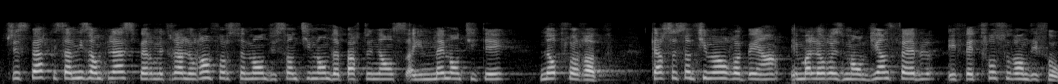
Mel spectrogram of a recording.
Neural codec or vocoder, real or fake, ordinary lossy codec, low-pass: codec, 44.1 kHz, 7.8 kbps, DAC; fake; MP3, 48 kbps; 7.2 kHz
